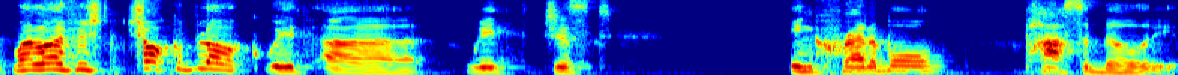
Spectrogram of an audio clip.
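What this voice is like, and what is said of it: Put-on British accent. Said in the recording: “I'll do it in a British accent.”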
